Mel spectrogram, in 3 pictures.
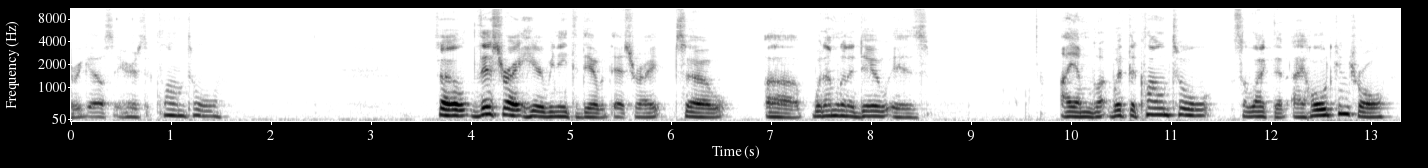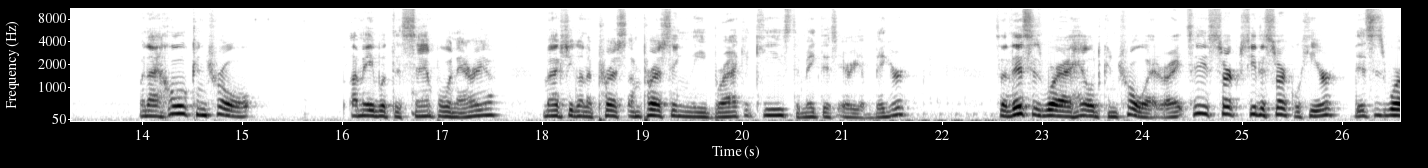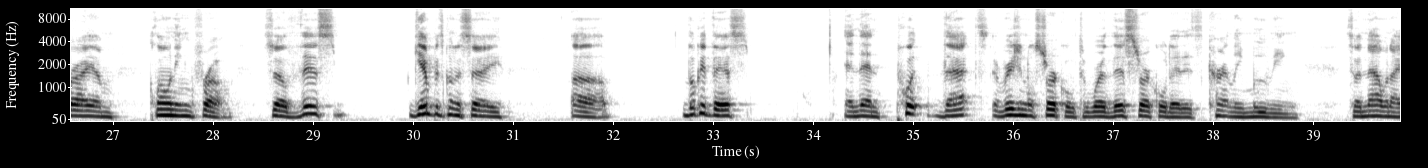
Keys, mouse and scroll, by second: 0.5 click, 15.2 ctrl+click, 19.2-20.0 typing, 23.9 typing.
